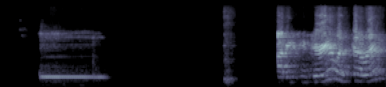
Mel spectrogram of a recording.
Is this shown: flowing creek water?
no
